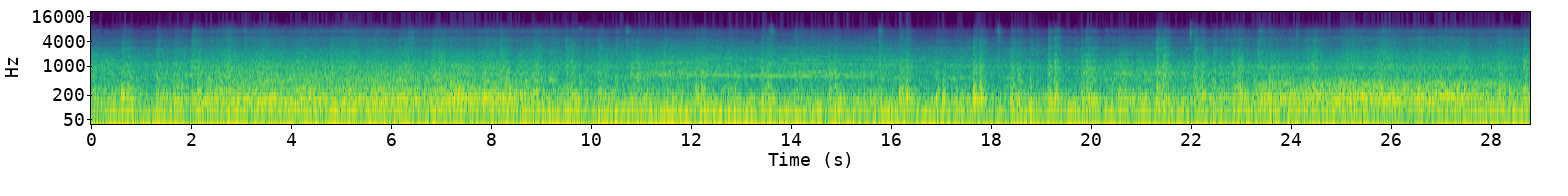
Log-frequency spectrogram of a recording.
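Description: Keisei Line electric train running along the track, with a steady rumble and clicks of the wheels over rail joints that come more often in the second half. A faint whine sounds near the middle.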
